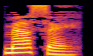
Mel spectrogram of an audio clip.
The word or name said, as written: massé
